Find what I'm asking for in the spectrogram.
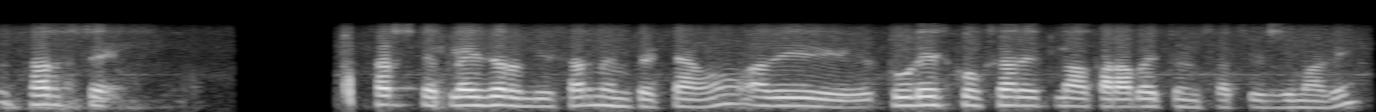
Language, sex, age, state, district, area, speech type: Telugu, male, 18-30, Telangana, Medchal, urban, conversation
